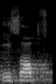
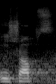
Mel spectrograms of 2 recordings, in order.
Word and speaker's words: ESOP: के बाद सब लोग ESOPs की वैल्यू समझ रहे हैं. They are okay with ESOPs now. Some of them could not pronounce it ESOP, they call it eShops.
